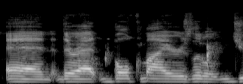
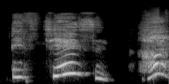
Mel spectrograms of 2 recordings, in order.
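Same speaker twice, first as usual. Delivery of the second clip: much higher excited squeal; kid-like excitement. Retold or imitated. Podcaster mimics Rangers spotting Jason, high excited squeal. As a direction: cry out like a kid on Christmas. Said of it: "like little kids on Christmas".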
